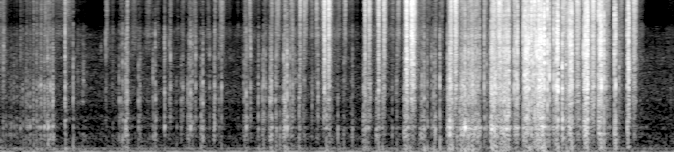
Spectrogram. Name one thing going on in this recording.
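Powder pours from a paper bag into a plastic bowl with a soft rustle.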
